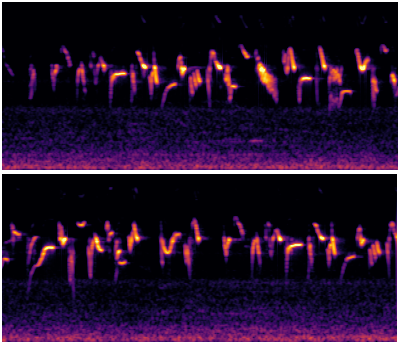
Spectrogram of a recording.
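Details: Fancy canary song used as training material, filled with blackthroat and edel sanger phrases: a fast, continuous run of high whistled and slurred notes, rising and falling sweeps repeated in quick succession, with a faint low hum beneath.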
